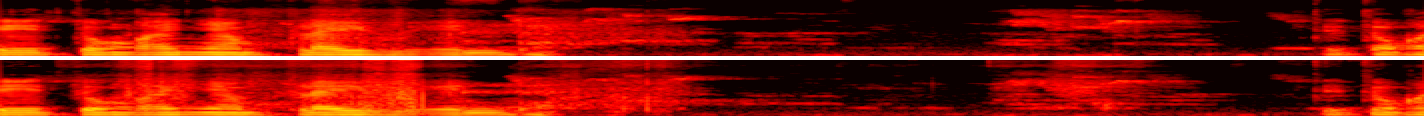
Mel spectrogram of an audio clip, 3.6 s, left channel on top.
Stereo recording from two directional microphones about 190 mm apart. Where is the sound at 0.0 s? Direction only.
15° left (ahead or behind).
